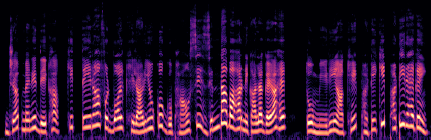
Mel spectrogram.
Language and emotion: Hindi, surprised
